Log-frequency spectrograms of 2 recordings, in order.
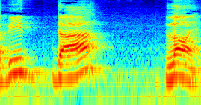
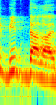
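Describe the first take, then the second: First: বিদ্যালয় stretched very slowly into separate syllables. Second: Said in the usual way. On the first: Shown as a demonstration. Teacher shows how to say it for counting, syllable by syllable. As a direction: pull বিদ্যালয় apart with long gaps between beats. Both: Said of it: "যদি এটাকে এভাবে বলি".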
